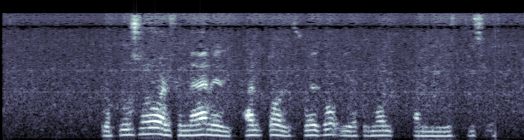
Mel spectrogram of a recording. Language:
Spanish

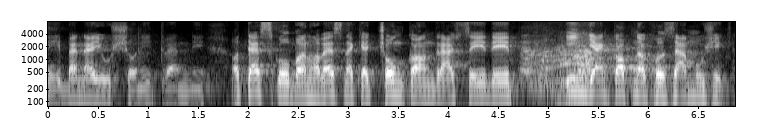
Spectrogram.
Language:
Hungarian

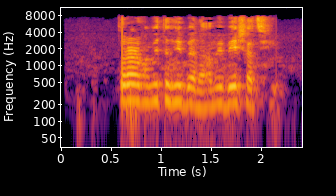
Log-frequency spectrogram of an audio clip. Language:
Bangla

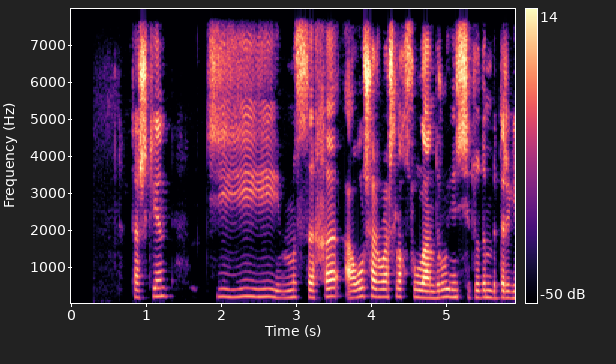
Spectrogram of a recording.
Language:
Kazakh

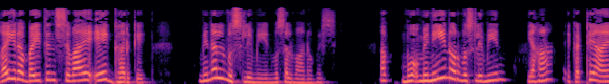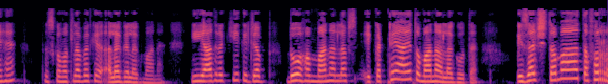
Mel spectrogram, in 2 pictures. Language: Urdu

